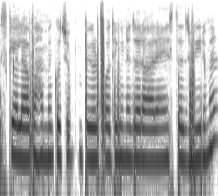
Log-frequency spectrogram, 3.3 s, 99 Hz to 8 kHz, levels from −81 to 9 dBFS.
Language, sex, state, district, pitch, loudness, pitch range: Hindi, female, Jharkhand, Sahebganj, 230 Hz, -18 LUFS, 230-240 Hz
